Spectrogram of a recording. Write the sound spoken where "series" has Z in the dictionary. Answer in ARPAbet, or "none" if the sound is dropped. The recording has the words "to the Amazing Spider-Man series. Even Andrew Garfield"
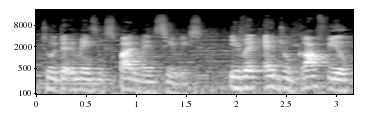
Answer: S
